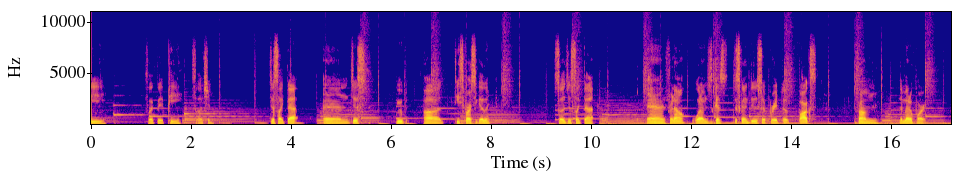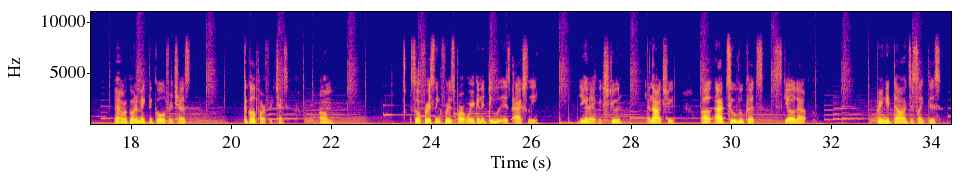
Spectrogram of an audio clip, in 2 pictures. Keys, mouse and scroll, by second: 1.0 ctrl+l, 1.2 p, 2.9-3.9 drag, 4.6 shift+click, 4.7 shift+f, 6.8 shift+click, 7.6 ctrl+j, 8.0 shift+f, 10.6-11.6 drag, 12.1 shift+click, 13.0 ctrl+l, 13.2 p, 14.6 shift+f, 18.1-19.5 drag, 21.1-22.4 drag, 22.4 KP_5, 22.5 KP_1, 22.8 s, 23.3-23.8 scroll down 7, 24.1 shift+middle click, 24.5 scroll down 1, 24.6 middle click, 25.1 scroll down 1, 25.5 shift+f, 26.8 ctrl+r, 29.0 ctrl+z, 29.3 ctrl+r, 30.7 s, 33.0 click.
